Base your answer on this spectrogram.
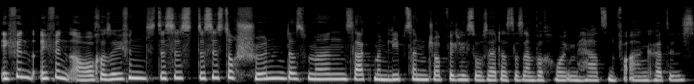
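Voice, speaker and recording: A woman talks at a fairly quick pace and fairly high pitch with ordinary pitch variation, very even loudness, and hardly any pauses, on a very clean recording with a silent background. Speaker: podcast host. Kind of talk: casual chat. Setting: home studio in a pillow fort.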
